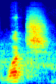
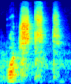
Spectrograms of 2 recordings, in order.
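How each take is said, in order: First: "watch" ending on ch, no t; the wrong version: "watch" with no t; no final t. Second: "watched" ending in a clear t; audible final t. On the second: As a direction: make the t of "watched" heard. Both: Shown as a demonstration. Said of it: "Il faut entendre le T à la fin".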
